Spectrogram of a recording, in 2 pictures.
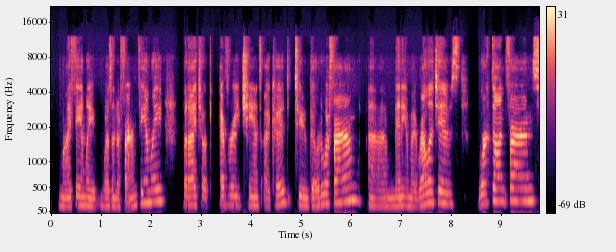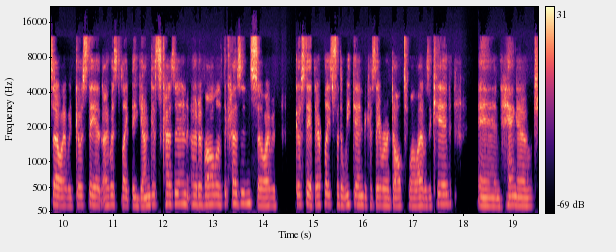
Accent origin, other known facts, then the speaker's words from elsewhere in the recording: Nova Scotia, Canada; I'm from the East Coast of Canada in beautiful Nova Scotia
